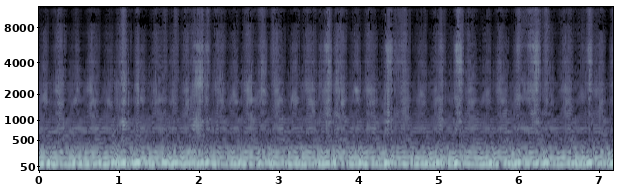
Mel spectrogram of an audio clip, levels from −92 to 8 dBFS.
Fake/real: fake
